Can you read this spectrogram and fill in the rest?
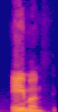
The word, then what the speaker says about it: Amon: Amon in D.C. rhymes with Damon.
